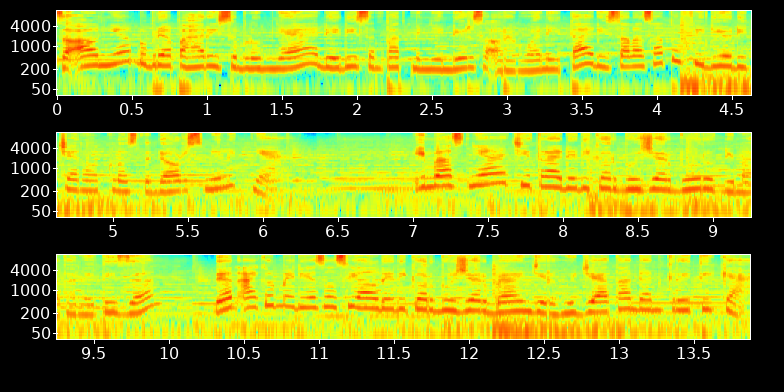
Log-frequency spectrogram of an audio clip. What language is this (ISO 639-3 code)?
ind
